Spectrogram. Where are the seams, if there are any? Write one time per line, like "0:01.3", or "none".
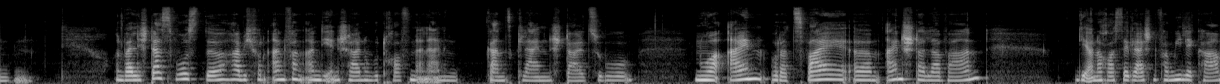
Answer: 0:04.9
0:06.1

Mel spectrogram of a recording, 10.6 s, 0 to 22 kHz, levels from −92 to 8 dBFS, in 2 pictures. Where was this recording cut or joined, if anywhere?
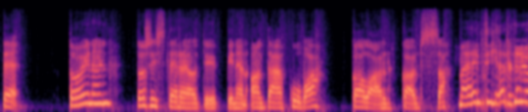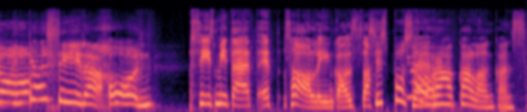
0:04.5

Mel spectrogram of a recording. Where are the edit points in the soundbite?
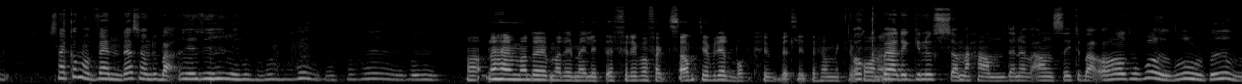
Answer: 0:04.5

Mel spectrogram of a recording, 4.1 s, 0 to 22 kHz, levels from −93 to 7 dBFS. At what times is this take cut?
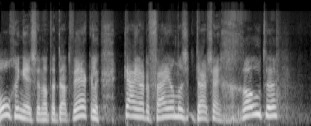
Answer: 0:01.6
0:02.5

